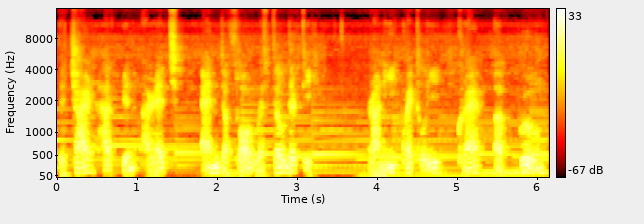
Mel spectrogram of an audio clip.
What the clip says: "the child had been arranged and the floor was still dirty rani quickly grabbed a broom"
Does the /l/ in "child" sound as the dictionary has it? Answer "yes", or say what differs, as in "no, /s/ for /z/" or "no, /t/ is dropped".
yes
